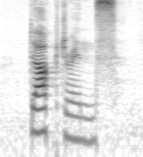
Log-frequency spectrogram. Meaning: plural of doctrine
- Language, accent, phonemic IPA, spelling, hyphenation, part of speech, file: English, US, /ˈdɑktɹɪnz/, doctrines, doc‧trines, noun, En-us-doctrines.ogg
